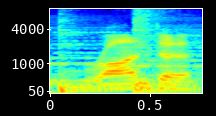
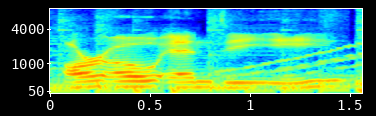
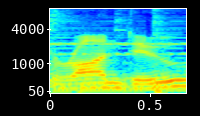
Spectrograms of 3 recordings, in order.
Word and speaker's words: Ronde: Well, it's Ronde. It says it's pronounced Rondu according to the back of the box, but I don't know. Not They might have Ronde? been talking out their ass.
